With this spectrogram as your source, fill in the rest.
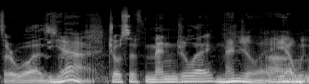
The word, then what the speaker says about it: Mengele: Mengele. We were having a discussion on how to pronounce his name before the show. And we settled on Mengele.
